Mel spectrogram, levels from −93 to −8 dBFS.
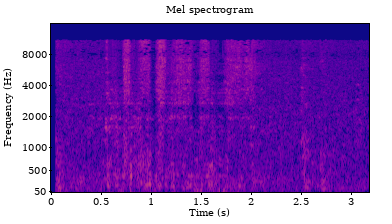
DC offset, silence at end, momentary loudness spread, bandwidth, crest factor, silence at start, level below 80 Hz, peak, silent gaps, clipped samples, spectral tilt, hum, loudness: under 0.1%; 0 s; 10 LU; 11.5 kHz; 24 dB; 0.05 s; -76 dBFS; -30 dBFS; none; under 0.1%; -1 dB/octave; none; -51 LUFS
